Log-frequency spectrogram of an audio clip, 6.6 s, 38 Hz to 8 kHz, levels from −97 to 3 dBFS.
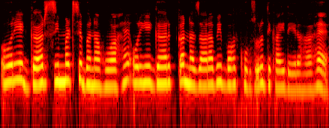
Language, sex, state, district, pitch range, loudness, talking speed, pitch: Hindi, female, Chhattisgarh, Bilaspur, 220-255 Hz, -30 LUFS, 180 wpm, 235 Hz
